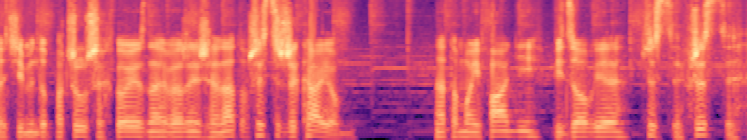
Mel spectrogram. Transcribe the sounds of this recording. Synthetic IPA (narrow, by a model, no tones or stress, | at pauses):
lɛ̰t͡ɕimɘd̪ɔpat͡ʂuʂɛkt̪ɔjɛst̪najvaʐɲejʂɛnat̪ɔfʂɘst̪sɘt͡ʂɛkajɔ̃w̃ | nat̪ɔmɔjipaɲivʲid̪zɔvʲjɛfʂɘst̪sɘfʂɘst̪sɘ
